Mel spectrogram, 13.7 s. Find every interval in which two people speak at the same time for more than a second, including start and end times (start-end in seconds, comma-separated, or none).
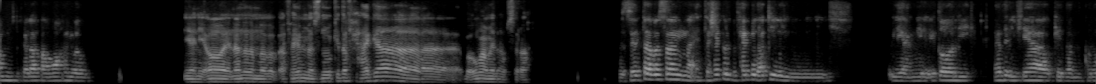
none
